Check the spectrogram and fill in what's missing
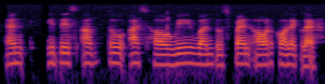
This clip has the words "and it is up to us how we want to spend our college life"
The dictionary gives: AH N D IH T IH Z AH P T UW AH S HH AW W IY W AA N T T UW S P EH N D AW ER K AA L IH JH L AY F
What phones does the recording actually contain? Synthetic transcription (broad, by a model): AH N IH T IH S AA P T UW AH S HH AW W IY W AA N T T UW S P EH N D AW ER K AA L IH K L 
